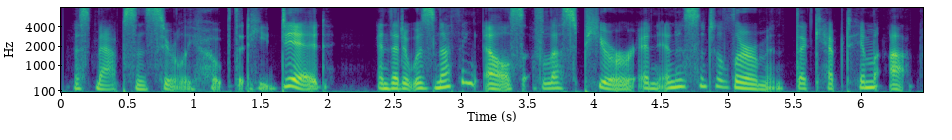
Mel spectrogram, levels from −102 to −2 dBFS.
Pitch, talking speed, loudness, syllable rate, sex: 190 Hz, 215 wpm, -21 LUFS, 5.8 syllables/s, female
